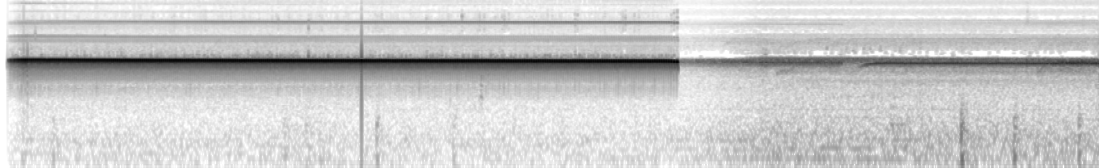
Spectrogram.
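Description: A frog gives a long, steady, high-pitched trill that holds one unwavering pitch for many seconds.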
